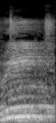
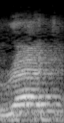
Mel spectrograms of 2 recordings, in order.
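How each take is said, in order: First: The vowel is long, like in 'reed'. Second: The vowel is short, like in 'red'. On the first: The action happens now or habitually. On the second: The action happened in the past.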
